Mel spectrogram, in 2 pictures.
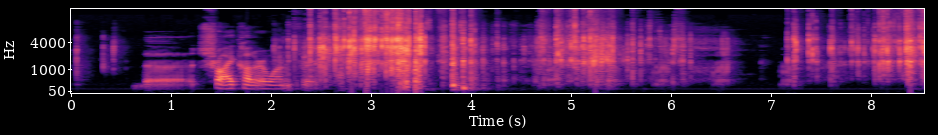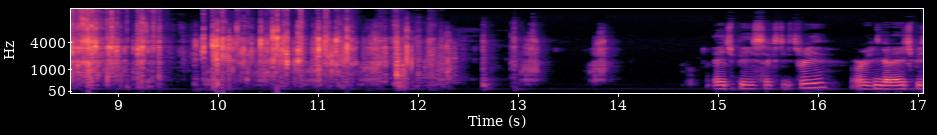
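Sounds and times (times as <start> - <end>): packaging crinkling: 2.2 - 6.2, 7.2 - 12.4.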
